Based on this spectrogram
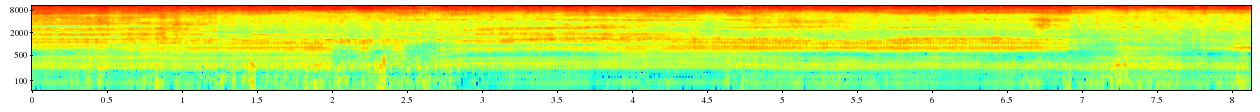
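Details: Honda GX35 grass cutter after cleaning its dirty carburetor: small engine buzzes high and fairly steady, with a couple of quick blips that pick up cleanly. Normal running.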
